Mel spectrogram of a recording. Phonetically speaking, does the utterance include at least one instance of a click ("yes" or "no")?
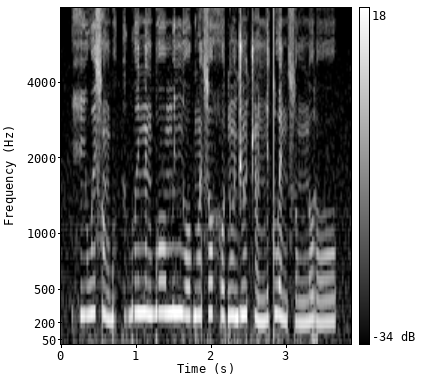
no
